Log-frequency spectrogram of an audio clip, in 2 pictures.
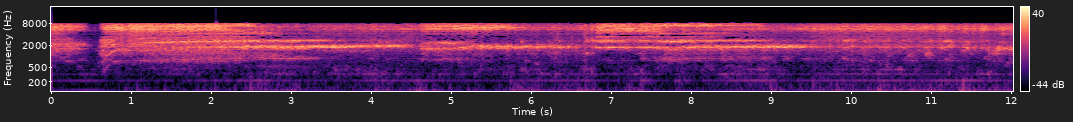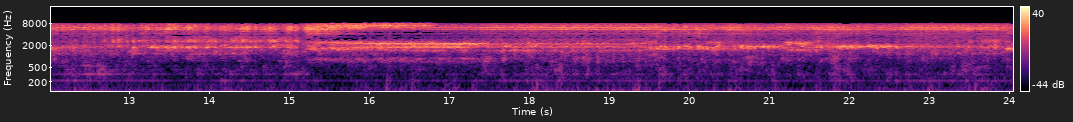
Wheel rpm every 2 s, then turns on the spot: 120, 220, 220, 230, 230, 230, 230, 230, 210, 210, 230, 220.
none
